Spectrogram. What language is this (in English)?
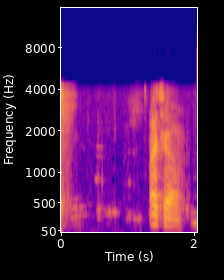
Punjabi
